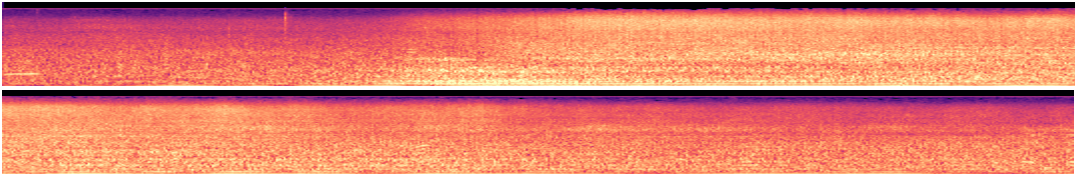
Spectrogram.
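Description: Road traffic: a steady wash of engine and tyre noise that swells about three seconds in and holds, over a steady low engine hum.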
